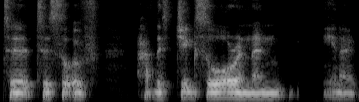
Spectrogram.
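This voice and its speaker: A man's voice: low-pitched, completely flat delivery, takes it slowly, a little mellow. A man chatting in an interview about making music and sound for his audio drama, talking loosely with many fillers and restarts. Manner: rambling, many fillers and restarts, self-deprecating. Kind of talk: casual interview chat.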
